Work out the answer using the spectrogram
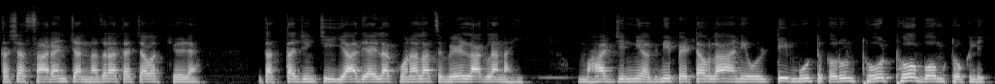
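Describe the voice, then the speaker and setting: Male audiobook narrator, measured. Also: mid-range voice, level tone, darkish tone. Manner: measured, literary storytelling.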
